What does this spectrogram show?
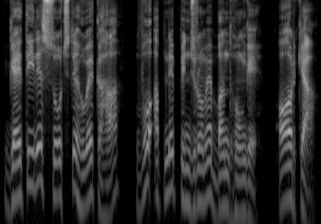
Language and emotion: Urdu, neutral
